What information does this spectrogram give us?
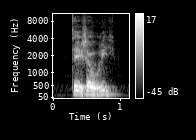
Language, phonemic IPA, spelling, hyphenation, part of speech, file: Dutch, /teːˈzɑu̯.ri/, thesaurie, the‧sau‧rie, noun, Nl-thesaurie.ogg
- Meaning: treasury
